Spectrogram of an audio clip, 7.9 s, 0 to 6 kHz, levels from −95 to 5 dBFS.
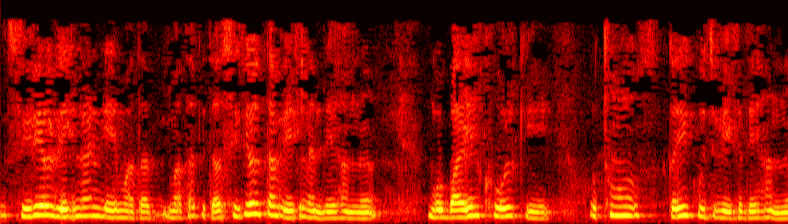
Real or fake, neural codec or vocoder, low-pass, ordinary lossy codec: fake; codec, 16 kHz, 16 kbps, FunCodec, trained on LibriTTS, 50 frames a second; 5.4 kHz; MP3, 24 kbps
